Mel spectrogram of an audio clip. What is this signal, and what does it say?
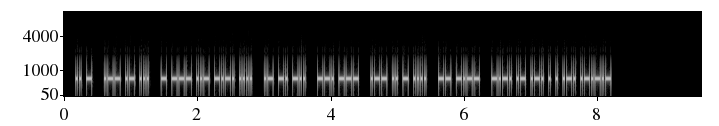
Morse code, heard as a keyed tone, about 44 wpm, 700 Hz. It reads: IT WAS TOUCH AND GO WITH MY CAREER.
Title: Sentences from Top 1200 Words 45wpm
